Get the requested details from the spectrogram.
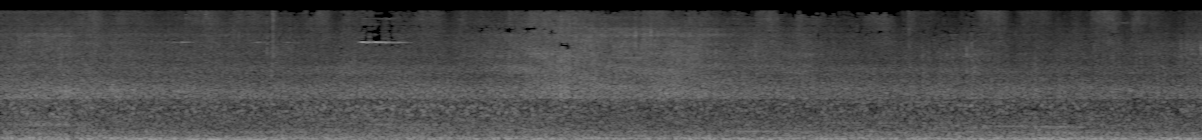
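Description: City traffic rumbles steadily along a street nearby.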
